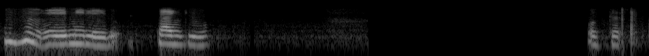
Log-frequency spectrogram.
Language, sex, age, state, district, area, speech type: Telugu, female, 30-45, Telangana, Bhadradri Kothagudem, urban, conversation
